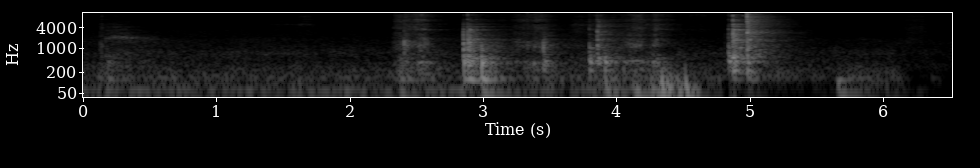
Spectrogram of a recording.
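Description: Wooden number cards being slid out of a wooden teen board and set down on a wooden tabletop. After about two seconds of quiet come a handful of sharp wooden clacks and short scrapes.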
